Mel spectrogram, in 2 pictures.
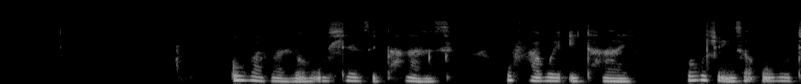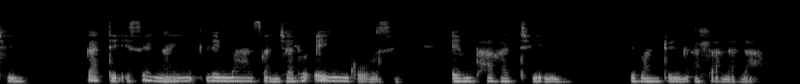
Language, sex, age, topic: North Ndebele, female, 36-49, health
